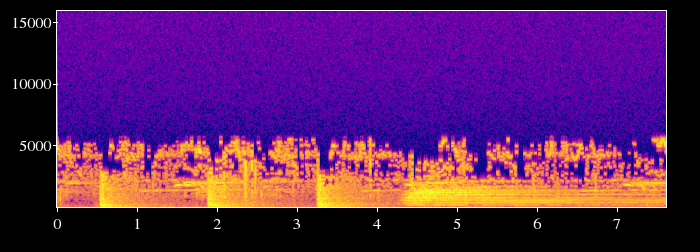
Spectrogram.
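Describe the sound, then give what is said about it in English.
Three heavy, evenly spaced knocks thud on a door, standing for a knock at Elrond's house, the Last Homely House, in a story reading, each booming and fading, followed by a steady, ringing tonal hum that lingers to the end. “knock on the doors.”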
